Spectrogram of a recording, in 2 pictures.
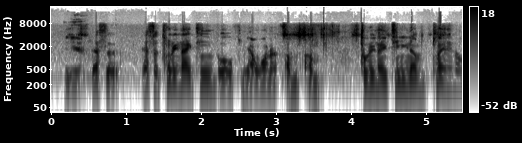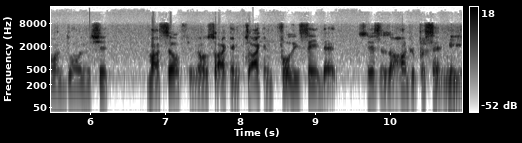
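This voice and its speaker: The speech moves at a moderate pace with fairly even intonation, and noticeable background noise runs underneath. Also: man, very deep, low pitch for a man. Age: 20s. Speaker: college student and clothing brand owner. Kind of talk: casual chat.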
